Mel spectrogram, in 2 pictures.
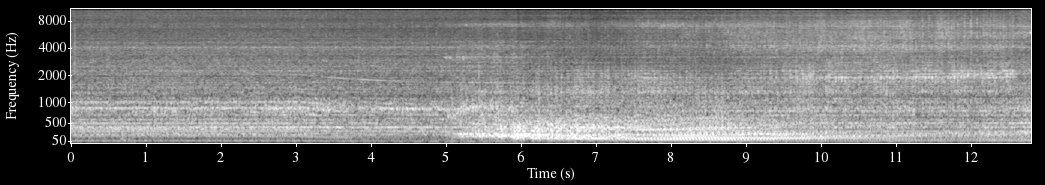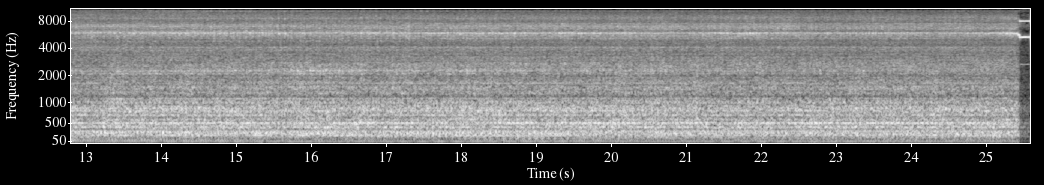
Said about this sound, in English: I'm going to go straight in with a 9mm drill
